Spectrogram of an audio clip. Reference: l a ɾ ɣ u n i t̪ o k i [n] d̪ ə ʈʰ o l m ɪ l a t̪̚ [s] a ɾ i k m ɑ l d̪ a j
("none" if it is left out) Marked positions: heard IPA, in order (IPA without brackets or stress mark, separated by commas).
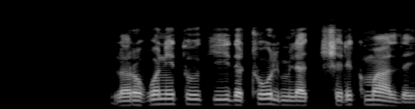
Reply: none, ʃ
